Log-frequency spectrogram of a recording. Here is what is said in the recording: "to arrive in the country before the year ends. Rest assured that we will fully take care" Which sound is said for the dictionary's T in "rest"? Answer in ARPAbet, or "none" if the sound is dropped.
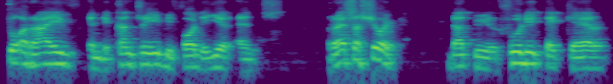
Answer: none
